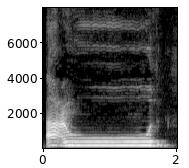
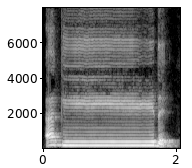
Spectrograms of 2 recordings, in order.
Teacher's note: وقف کرتے وقت دال کو ساکن کر دیں گے، اعوذ۔ حمزہ زبر آ، کاف زیریہ کی، اکی، دال پیش دو، اکیدو۔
